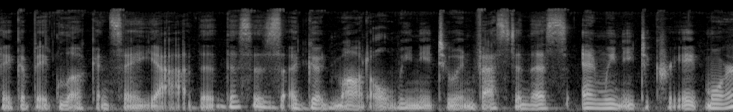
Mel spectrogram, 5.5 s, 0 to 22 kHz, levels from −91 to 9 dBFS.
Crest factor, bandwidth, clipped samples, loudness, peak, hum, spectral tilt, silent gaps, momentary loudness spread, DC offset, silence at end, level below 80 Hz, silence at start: 14 dB; 16 kHz; under 0.1%; -26 LUFS; -10 dBFS; none; -5.5 dB/octave; none; 3 LU; under 0.1%; 0 s; -58 dBFS; 0 s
